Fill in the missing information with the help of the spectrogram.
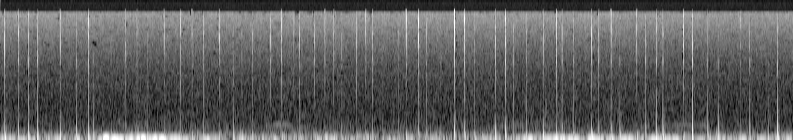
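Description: Long red nails tap and scratch a mini glass Nutella jar with a white plastic lid that looks full of spread. Quick, uneven clicks come in a dense patter with short, bright ticks over a steady low hum, and faint scratchy rustles fill the gaps.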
